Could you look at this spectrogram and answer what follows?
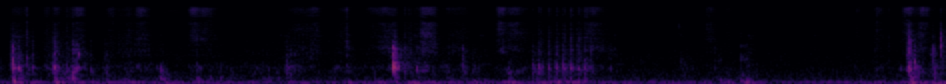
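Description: Near silence with faint handling noise: light taps and rubbing as a metal steelbook case is turned over in the hands, with one sharper click about two seconds in.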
